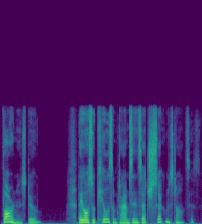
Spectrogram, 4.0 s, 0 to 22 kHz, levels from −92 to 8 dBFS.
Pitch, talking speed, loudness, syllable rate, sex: 200 Hz, 135 wpm, -20 LUFS, 5.6 syllables/s, female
